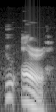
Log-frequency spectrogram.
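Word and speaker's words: Pu'er: so it's called p u e r HT Who air it's not the same as red tea it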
